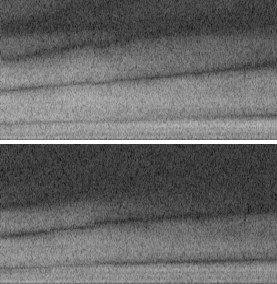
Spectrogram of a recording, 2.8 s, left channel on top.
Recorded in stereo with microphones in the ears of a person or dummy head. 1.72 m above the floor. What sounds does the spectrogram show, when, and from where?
0.0 s a vehicle: 30° left (ahead or behind); by 2.8 s 45° left (ahead or behind)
